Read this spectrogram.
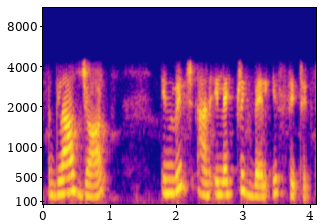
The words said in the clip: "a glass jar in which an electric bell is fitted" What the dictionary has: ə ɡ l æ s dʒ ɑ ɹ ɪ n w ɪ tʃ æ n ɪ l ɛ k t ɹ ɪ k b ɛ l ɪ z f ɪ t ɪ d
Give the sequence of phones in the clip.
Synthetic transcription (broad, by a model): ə ɡ l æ s dʒ ɑ ɹ ɪ n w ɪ tʃ æ n ɪ l ɛ k t ɹ ɪ k b ɛ l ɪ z f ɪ t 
